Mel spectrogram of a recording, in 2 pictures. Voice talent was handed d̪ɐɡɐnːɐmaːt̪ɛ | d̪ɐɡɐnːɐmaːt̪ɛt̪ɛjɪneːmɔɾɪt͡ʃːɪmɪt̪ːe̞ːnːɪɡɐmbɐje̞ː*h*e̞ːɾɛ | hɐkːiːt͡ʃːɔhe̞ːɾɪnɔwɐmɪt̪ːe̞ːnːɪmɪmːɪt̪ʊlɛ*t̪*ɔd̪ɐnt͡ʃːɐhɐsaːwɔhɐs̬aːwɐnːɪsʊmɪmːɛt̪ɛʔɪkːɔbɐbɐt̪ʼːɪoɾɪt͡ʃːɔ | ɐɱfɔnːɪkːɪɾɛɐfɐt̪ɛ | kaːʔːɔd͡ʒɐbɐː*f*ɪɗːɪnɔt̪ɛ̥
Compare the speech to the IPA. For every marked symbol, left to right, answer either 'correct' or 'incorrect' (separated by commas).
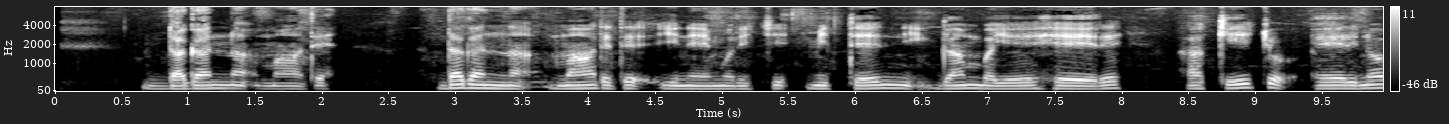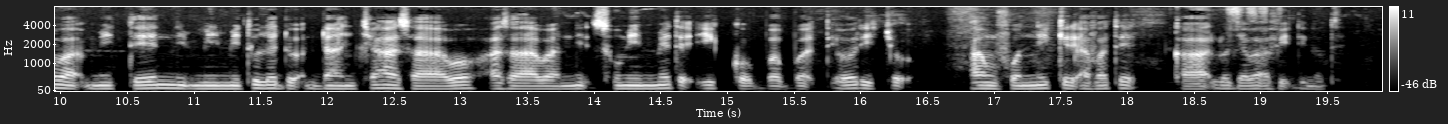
correct, incorrect, correct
